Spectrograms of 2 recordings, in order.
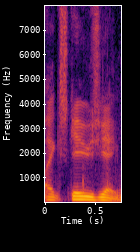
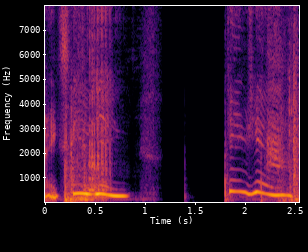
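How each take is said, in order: First: Said in the usual way. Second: Much higher squeaky mocking voice; voice impression. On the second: Streamer mimics a chatter, high squeaky mocking voice. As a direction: mimic them in a prissy high pitch. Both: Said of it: "I've just done a very good voice impression".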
